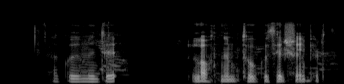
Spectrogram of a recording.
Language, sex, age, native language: Icelandic, male, 30-39, Icelandic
